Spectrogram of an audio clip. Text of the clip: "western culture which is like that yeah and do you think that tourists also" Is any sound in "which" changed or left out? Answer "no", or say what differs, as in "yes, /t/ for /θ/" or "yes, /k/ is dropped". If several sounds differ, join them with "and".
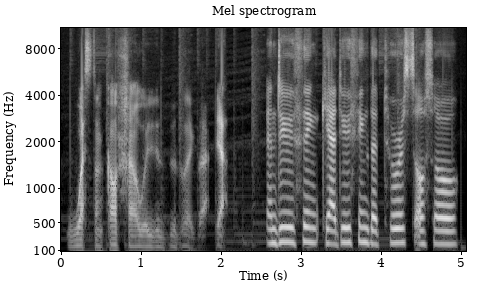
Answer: yes, /tʃ/ is dropped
